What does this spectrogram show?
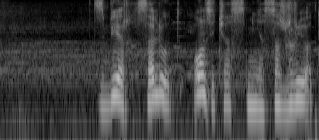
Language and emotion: Russian, angry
